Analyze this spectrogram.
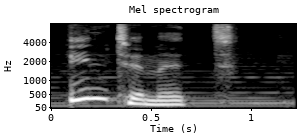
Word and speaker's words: intimate: Here be careful not to pronounce this word like intimate. It's intimate. Intimate.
